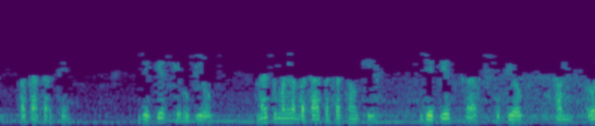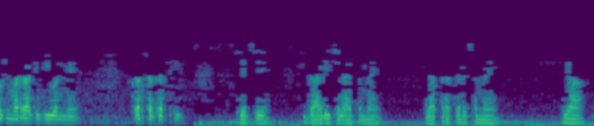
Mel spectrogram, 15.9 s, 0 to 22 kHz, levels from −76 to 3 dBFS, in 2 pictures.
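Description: From the first second to the end, the speech shows heavy codec damage, likely from MP3 compression. Nothing is heard above 5.2 kHz. The sound is watery and swirly. Weak detail flickers in and out from frame to frame, and attacks smear. The encoder was starved of bits, so it dropped quiet frequency lines and cut the treble. The damage fits a very low bitrate, around 8 kbps.

From 0.0 to 10.51 s, the band is narrower still, with nothing above 3.8 kHz. This is likely an input switched to a poorer device. The speech sounds duller and boxier here. A quiet new background noise sits far below the speech, roughly 45 dB down. At 10.51 s there is a short gap of about 20 ms. After it, the sound opens up to the wider band. The level stays about the same across the switch.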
